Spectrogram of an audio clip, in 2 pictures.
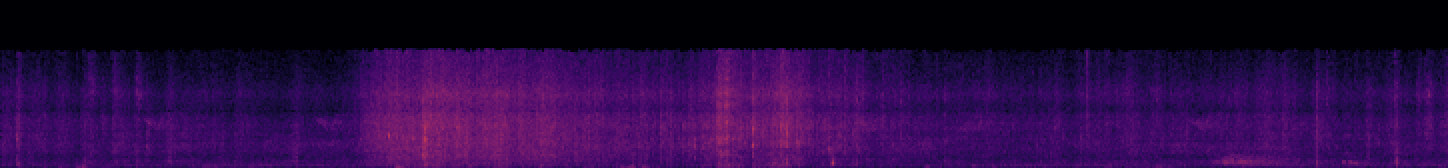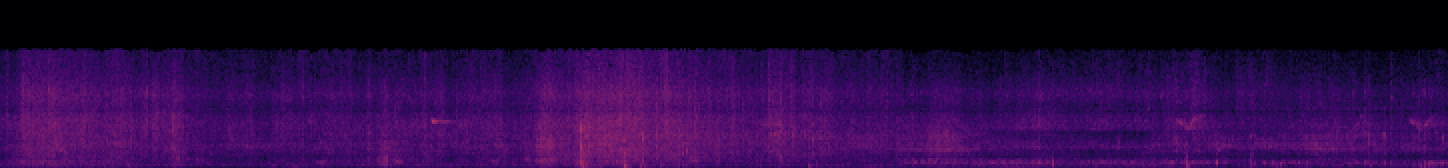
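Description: Leaves and branches rustling in several short bursts over a steady outdoor hiss.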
